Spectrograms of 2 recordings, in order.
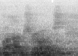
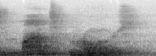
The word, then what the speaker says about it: Montrose: here you know that the town is not Montrose it's Mont rollers the way that would have been pronounced by Walter Scott so here's Courthouse resembling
